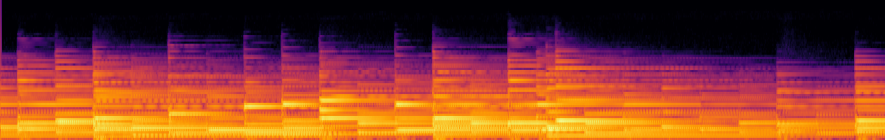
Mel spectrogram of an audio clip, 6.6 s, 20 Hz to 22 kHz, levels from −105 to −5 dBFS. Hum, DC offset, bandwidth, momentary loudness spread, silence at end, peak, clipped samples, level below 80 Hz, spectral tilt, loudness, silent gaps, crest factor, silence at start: none; under 0.1%; 5.2 kHz; 11 LU; 0 s; 0 dBFS; under 0.1%; -46 dBFS; -9.5 dB/octave; -15 LUFS; none; 14 dB; 0 s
